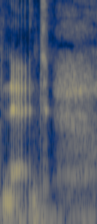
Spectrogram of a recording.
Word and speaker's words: gnat: you are a gnat it's a g silent it's nant are you calling me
